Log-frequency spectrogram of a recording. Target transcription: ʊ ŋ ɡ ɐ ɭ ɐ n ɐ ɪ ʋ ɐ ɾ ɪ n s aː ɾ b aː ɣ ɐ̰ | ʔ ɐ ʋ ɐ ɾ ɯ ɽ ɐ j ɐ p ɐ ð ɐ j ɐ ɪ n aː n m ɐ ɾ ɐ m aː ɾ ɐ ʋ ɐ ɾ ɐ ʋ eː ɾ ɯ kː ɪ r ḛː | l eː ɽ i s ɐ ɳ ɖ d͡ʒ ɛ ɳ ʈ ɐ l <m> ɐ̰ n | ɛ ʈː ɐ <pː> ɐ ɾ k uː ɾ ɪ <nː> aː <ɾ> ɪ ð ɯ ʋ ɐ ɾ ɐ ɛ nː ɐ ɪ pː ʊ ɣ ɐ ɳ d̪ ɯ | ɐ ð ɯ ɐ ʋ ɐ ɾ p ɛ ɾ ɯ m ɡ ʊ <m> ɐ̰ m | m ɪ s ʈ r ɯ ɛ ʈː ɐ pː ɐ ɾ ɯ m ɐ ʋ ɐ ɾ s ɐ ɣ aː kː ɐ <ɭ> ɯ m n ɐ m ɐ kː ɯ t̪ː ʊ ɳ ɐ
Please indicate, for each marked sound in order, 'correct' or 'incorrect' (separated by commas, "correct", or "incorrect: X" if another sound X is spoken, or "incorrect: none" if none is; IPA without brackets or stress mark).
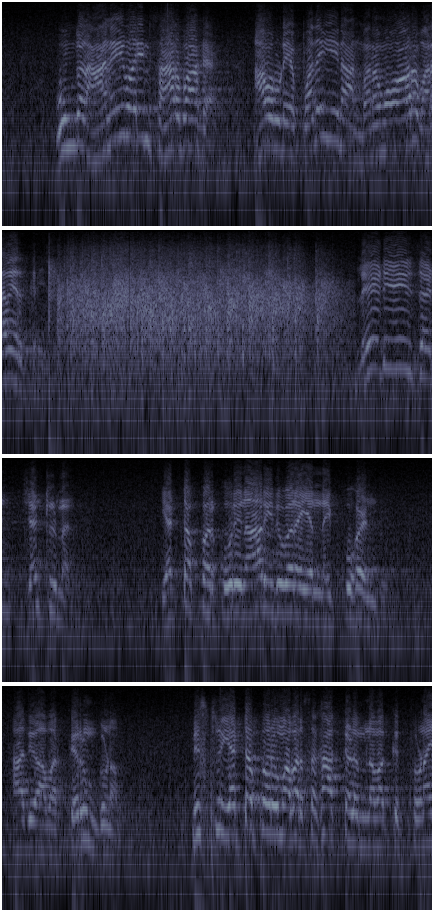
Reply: correct, correct, incorrect: n, correct, incorrect: ɳ, correct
